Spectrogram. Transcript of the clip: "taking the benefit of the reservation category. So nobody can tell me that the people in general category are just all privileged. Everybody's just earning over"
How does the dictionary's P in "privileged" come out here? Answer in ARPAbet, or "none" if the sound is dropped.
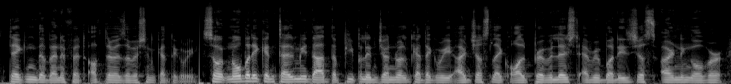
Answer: P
